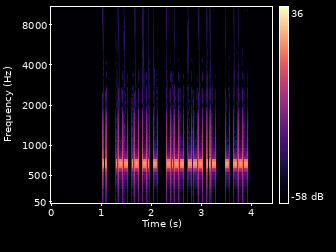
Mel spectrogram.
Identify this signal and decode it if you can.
Morse code, heard as a keyed tone, about 45 wpm, 700 Hz. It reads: I WANT YOU TO
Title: Sets of 4 Words 45wpm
